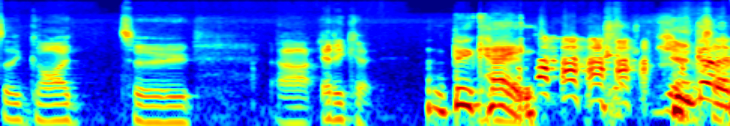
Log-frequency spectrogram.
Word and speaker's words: Bucket: And it was Hyacinth Bucket's A Guide to Etiquette. Bouquet. Yeah, got a name wrong.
